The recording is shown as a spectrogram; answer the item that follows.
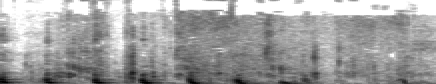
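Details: Keyush the husky grumbles and begs at home while his owner eats breakfast, making a string of short, voiced, moaning pulses about four per second. The pulses soften and fade toward the end, in a quiet indoor room.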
